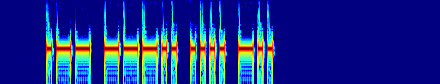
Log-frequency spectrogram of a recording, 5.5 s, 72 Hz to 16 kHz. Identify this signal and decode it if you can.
Morse code, heard as a keyed tone, about 20 wpm, 700 Hz. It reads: W8HD
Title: USA Call Signs - 4 Characters - Repeated 3x - 20wpm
